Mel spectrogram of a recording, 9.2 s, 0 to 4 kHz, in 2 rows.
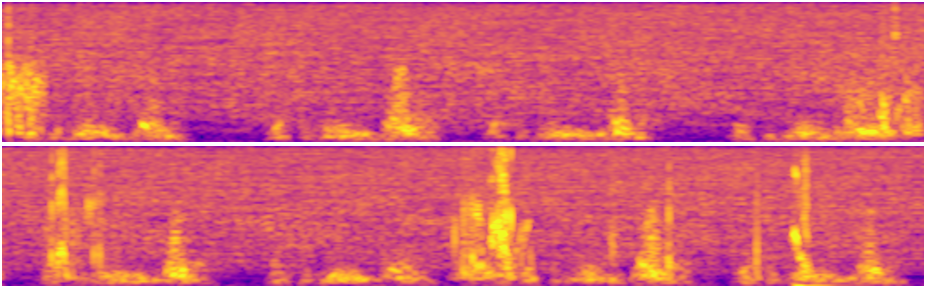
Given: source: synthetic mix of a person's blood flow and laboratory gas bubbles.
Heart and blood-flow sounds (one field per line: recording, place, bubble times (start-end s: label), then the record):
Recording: Doppler ultrasound of blood flow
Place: precordium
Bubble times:
0.00-0.26 s: bubbles
4.18-4.32 s: bubbles
4.34-4.66 s: bubbles
4.83-5.19 s: bubbles
6.88-7.31 s: bubbles
7.67-7.74 s: bubbles
7.91-8.02 s: bubbles
8.38-8.46 s: bubbles
8.57-8.73 s: bubbles
From the record:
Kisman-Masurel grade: 233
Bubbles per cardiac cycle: several, 3 to 8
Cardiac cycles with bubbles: 50 to 99%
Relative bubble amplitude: loud (0.450 to 0.775)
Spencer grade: 3 (all of the cardiac periods contain showers or single bubble signals, but not dominating or overriding the cardiac motion signals)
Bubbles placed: anywhere in the cardiac cycle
